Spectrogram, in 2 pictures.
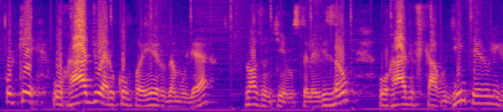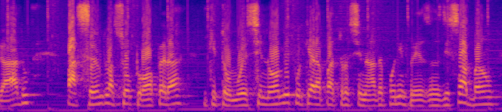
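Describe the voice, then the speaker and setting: An older male interview guest with a Brazilian accent tells stories in a mellow, conversational way, repeating points for emphasis. His voice is medium-pitched and husky. The audio sounds slightly dull, with music playing underneath.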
